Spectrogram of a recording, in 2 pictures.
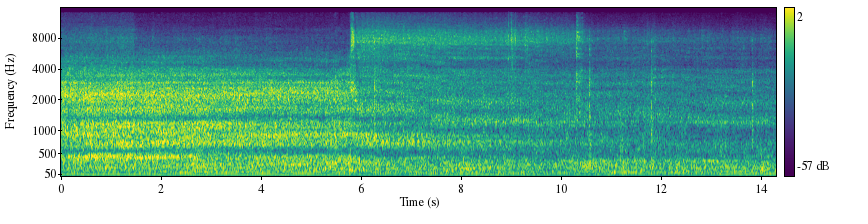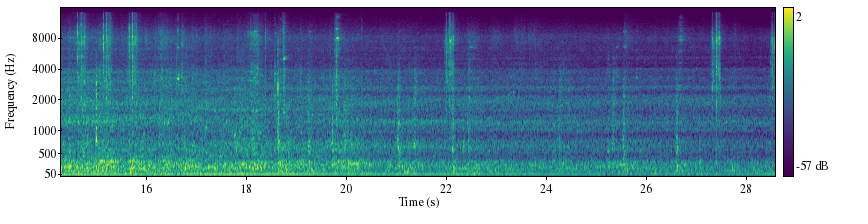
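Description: Schöma diesel shunting locomotive's engine running loudly up close for about the first six seconds. The locomotive and its latex tank wagons then move away, and the engine sound fades, with scattered sharp clicks and knocks from the wagons running over the track.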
